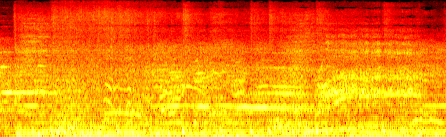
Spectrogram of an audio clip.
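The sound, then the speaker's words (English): A crowd yells and screams "Funderstruck" together in a steady, dense roar of overlapping voices, loud throughout with a few sharp whoops and bangs cutting through, in a Carnival Cruise Lines promotion. “They're just screaming it.”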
